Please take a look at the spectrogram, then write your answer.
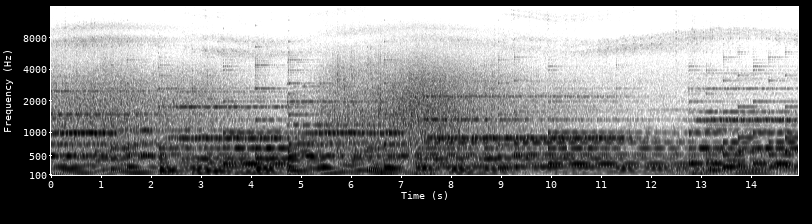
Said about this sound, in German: hörst du das Wasser, die Wellen leicht rauschen.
